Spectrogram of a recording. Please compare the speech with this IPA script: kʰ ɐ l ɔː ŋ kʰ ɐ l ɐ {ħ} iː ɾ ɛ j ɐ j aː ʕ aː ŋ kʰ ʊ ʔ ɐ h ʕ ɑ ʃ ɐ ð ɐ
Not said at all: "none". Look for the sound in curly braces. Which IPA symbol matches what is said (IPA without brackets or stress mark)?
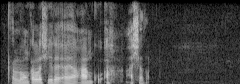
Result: ʃ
